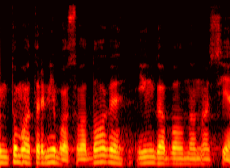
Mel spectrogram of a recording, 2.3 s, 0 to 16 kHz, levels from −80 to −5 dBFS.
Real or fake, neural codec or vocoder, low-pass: fake; vocoder, 44.1 kHz, 128 mel bands, Pupu-Vocoder; 14.4 kHz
